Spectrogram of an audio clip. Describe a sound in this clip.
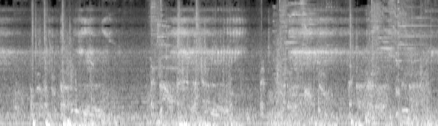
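Fighters grunt and shout with effort.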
